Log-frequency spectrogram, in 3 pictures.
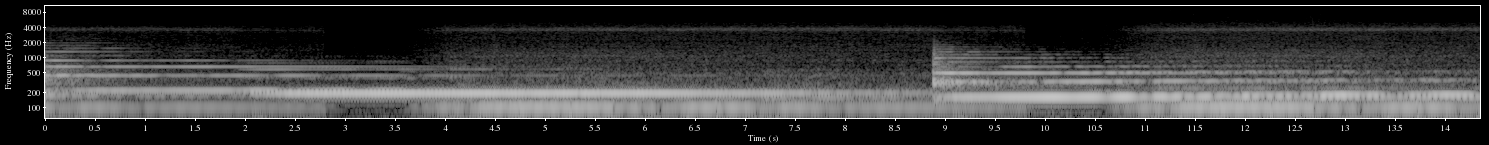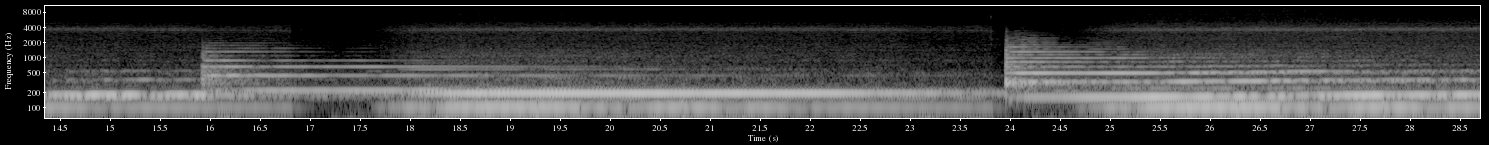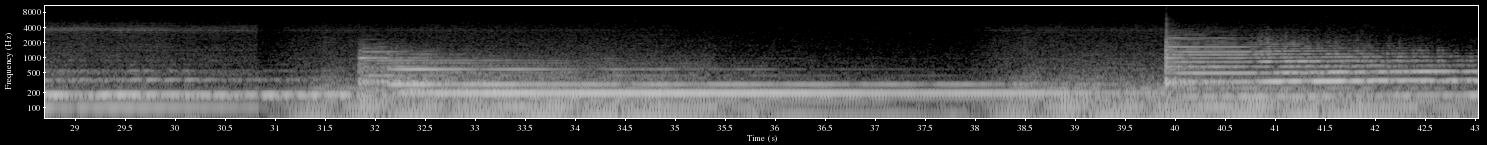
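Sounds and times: sustained low drone: 0.0 - 43.0
low electronic drone: 24.8 - 43.0.

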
